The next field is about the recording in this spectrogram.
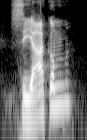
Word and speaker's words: Siakam: Siakam for the Raptors? – Yep.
